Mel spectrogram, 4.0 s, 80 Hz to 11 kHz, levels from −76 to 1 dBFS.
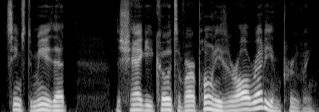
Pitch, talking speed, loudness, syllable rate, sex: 140 Hz, 210 wpm, -15 LUFS, 6.4 syllables/s, male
